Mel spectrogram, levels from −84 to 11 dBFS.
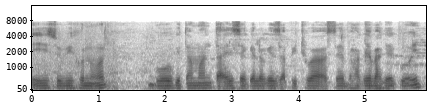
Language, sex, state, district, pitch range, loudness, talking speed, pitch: Assamese, male, Assam, Sonitpur, 100-105 Hz, -20 LUFS, 120 wpm, 105 Hz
